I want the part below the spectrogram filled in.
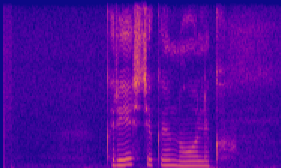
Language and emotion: Russian, sad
